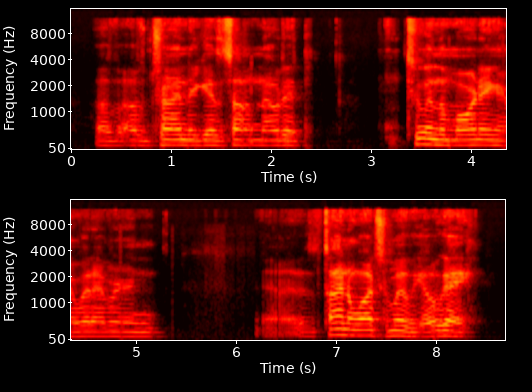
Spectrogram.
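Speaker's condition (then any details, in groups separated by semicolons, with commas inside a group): Cerebral palsy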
